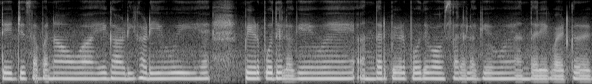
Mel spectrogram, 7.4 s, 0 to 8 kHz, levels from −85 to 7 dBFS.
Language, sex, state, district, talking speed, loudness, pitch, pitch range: Hindi, female, Chhattisgarh, Balrampur, 220 wpm, -15 LUFS, 200 Hz, 195-205 Hz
